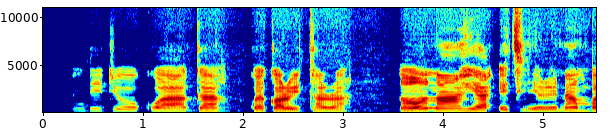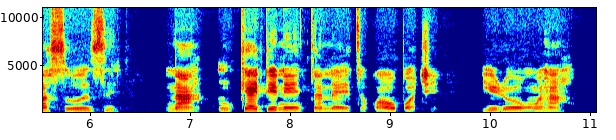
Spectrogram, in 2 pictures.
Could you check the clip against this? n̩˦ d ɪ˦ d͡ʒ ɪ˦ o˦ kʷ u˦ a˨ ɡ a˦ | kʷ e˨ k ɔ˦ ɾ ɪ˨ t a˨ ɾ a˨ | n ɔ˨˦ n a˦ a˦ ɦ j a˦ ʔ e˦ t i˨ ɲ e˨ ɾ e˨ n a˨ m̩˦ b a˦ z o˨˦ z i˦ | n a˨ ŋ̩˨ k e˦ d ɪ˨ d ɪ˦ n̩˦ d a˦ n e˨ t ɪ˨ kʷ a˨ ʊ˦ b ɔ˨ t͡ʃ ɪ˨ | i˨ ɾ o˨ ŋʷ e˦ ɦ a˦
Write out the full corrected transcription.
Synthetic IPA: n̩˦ d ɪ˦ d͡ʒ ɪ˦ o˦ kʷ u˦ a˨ ɡ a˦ | kʷ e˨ k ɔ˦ ɾ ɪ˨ t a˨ ɾ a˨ | n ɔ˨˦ n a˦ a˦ ɦ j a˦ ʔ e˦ t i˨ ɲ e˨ ɾ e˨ n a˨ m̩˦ b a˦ s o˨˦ z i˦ | n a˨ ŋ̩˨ k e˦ d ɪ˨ n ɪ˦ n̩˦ t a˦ n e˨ t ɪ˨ kʷ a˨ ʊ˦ b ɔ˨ t͡ʃ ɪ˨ | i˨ ɾ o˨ ŋʷ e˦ ɦ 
